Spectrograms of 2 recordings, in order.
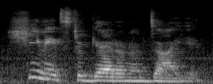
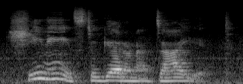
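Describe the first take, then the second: Both takes have the same delivery.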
